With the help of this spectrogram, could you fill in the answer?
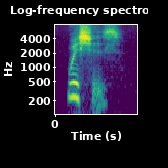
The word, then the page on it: wishes: [ˈwɪʃ.ɪz]; American English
